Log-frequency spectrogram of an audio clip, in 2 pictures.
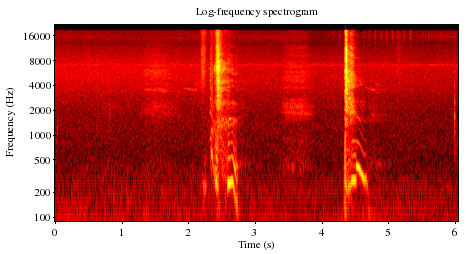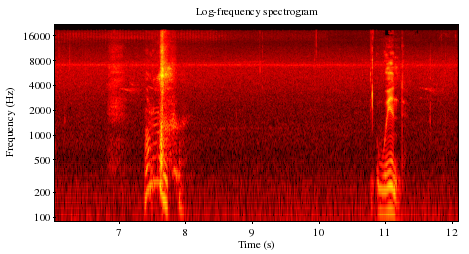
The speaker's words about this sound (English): Wind is kicking up sneezy stuff, and it's putting it in my nose, and it's making me sneeze. That's cool. I like sneezing. Sneezing is one of my favorite things to do. And I'm great at it.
